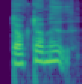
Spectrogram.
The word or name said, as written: dr.med.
